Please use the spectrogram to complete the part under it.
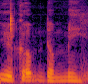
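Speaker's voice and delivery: put-on swollen-jaw voice. Friends discussing favorite Godfather parts; speaker does a swollen-jaw Godfather impression. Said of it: "He has like the swollen jaw, so he's all like".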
